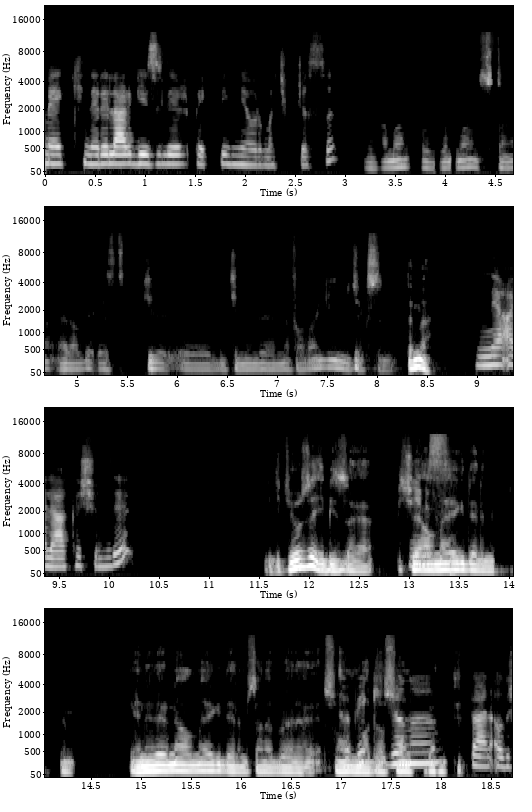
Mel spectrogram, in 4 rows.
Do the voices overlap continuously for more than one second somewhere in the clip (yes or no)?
yes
